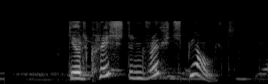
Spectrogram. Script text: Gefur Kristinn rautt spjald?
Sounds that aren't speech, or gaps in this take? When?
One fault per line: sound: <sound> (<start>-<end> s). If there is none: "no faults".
no faults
